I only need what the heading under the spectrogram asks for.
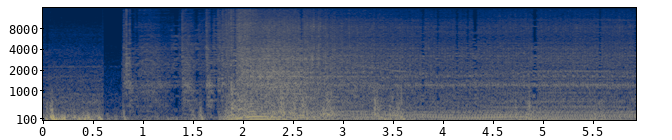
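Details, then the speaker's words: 1994 Saturn boneyard car on a 20°F February day, only oil checked, water added, fuel pump primed with key on: short crank, catches at once, flares briefly, then settles into an even idle; starts normally. "Wow, it started right up."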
